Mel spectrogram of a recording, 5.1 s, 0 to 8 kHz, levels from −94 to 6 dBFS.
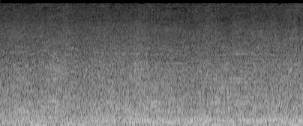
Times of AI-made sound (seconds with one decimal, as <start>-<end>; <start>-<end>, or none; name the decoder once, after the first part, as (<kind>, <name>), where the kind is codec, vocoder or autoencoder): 0.7-1.3 (codec, SNAC); 2.7-4.5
